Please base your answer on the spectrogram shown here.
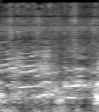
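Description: Brabanter hen clucking softly outdoors, a short murmur of low clucks against faint farmyard background, with no one talking.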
